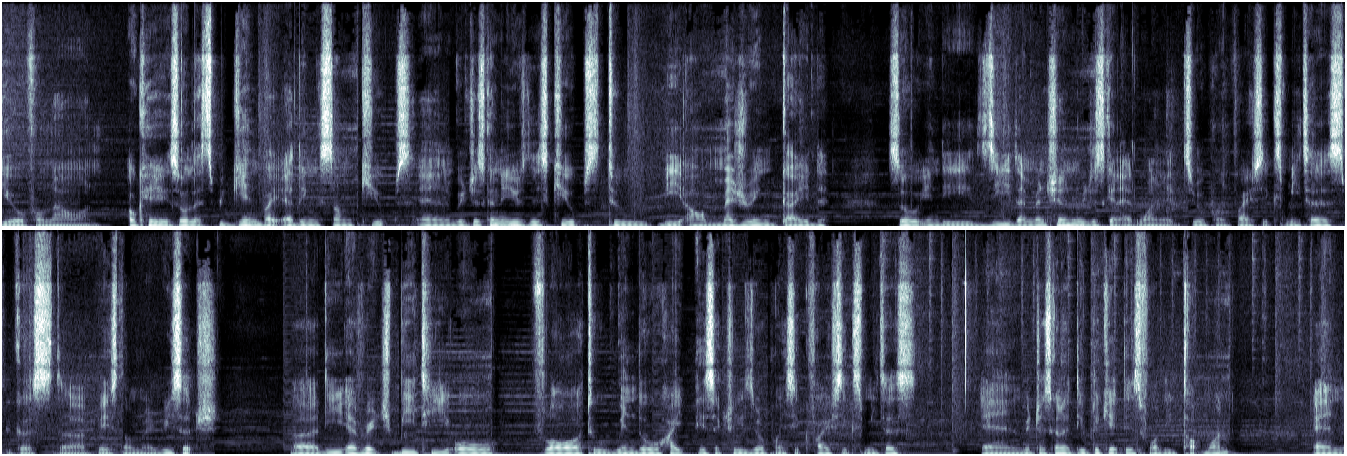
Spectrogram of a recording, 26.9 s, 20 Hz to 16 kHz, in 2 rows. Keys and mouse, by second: 2.9 shift+a, 6.4 g, 10.2-13.8 drag, 14.3 middle click, 15.4-15.8 shift+middle drag, 17.4 g, 20.9 middle drag, 22.9 shift+middle click, 23.9 shift+d.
